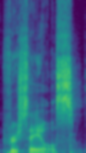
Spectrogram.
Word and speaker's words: Versailles: even though it's spelled Versailles, Versailles.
